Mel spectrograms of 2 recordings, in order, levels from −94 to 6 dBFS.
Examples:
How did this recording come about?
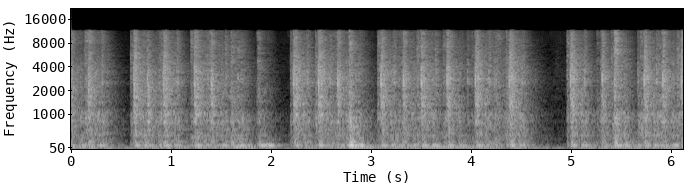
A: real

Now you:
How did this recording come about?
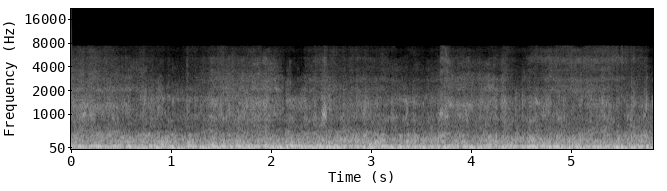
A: fake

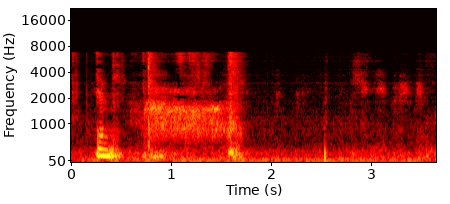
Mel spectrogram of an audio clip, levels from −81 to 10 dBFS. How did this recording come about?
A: fake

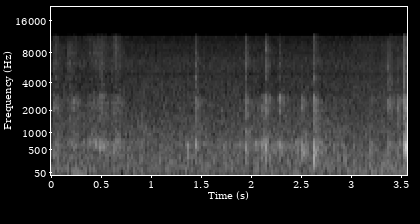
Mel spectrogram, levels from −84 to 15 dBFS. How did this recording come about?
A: real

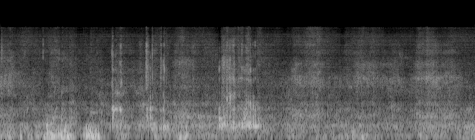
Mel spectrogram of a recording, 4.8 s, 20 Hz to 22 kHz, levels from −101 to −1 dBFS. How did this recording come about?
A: fake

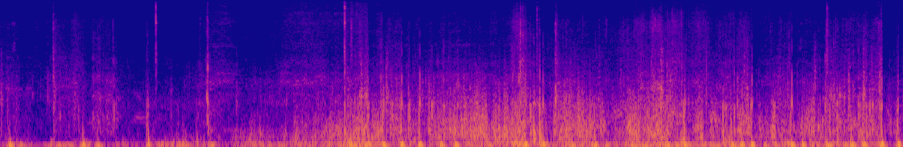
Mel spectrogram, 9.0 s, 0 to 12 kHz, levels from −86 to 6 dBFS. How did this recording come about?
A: real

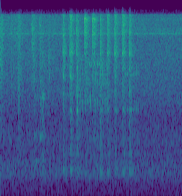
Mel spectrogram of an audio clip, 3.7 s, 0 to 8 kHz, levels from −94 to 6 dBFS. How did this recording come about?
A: real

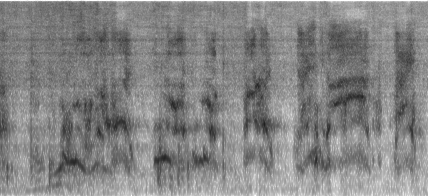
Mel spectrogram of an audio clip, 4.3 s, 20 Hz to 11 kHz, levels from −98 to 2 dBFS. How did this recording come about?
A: fake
